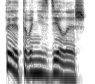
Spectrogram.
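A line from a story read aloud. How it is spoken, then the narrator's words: Calm. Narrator (Russian): сказал спокойно он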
